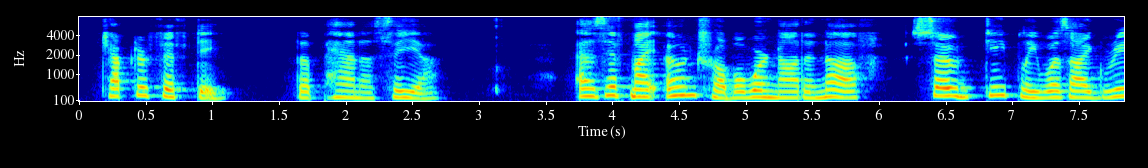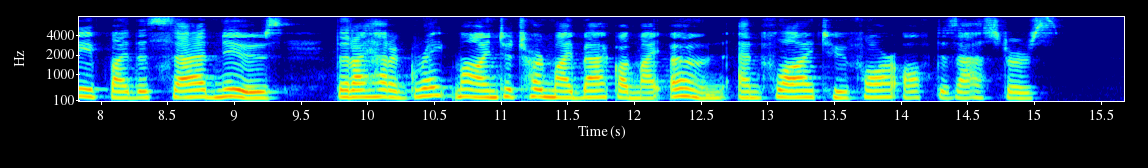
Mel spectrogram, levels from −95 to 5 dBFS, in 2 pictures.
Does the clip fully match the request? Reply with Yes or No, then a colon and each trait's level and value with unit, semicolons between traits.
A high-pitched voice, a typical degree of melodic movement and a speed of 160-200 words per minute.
No: high, 225 Hz; average, 3.0 semitones; average, 150 wpm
